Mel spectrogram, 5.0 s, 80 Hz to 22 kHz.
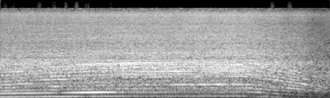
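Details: BMW 325i engine revving with a steady whirring note rising and falling with engine speed; alternator or guide (idler) pulley suspected as the noise source, not confirmed.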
